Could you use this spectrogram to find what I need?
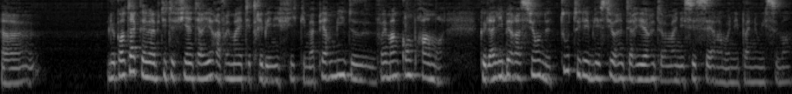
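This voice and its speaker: At a moderate pace, a woman speaks in a dark, mellow tone that is somewhat breathy, with fairly even intonation. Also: medium pitch for a woman. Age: 70s. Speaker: workshop participant. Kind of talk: testimony. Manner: hesitant, with frequent fillers.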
